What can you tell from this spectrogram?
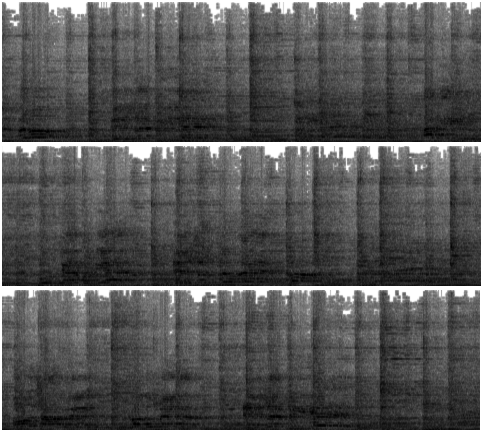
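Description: Music: steadily strummed acoustic guitar under a lead melody line that slides up into its notes, played live.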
